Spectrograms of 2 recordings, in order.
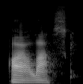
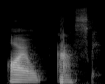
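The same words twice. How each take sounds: First: The two words run together smoothly. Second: The two words are said separately. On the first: "with linking" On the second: "without linking"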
